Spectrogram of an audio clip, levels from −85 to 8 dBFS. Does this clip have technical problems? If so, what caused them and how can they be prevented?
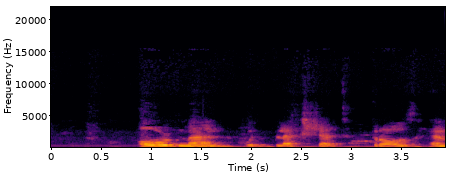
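No, nothing technical goes wrong anywhere in this speech recording, so there's no fault to explain and nothing that needs preventing.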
